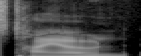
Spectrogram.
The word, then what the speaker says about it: Taillon: I think I'm pronouncing that correctly. It's hard not to call him Jameson Taillon, but I think it's Taillon, isn't it?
